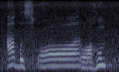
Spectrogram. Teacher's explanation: صاد کو ادا کرتے وقت خیال رکھیں کہ سین کی آواز نہ آئے کیونکہ حروف مستعلیہ یعنی موٹے حروف میں سے ہے · را کو موٹا پڑھیں, را کے اوپر زبر ہے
